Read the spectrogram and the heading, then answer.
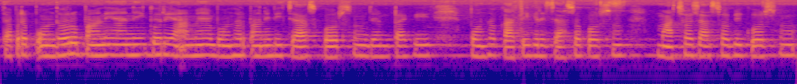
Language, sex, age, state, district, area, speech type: Odia, female, 30-45, Odisha, Boudh, rural, spontaneous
